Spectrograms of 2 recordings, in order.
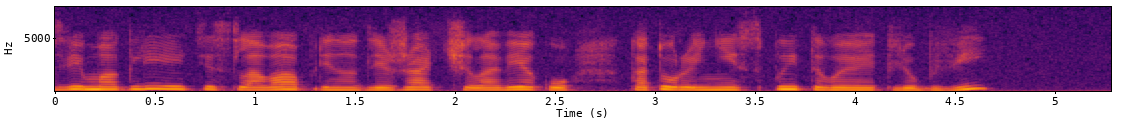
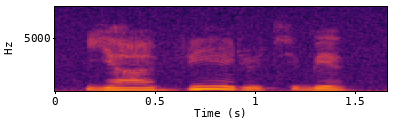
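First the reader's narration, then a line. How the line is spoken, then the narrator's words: Quiet. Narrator (Russian): тихо сказала Генри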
